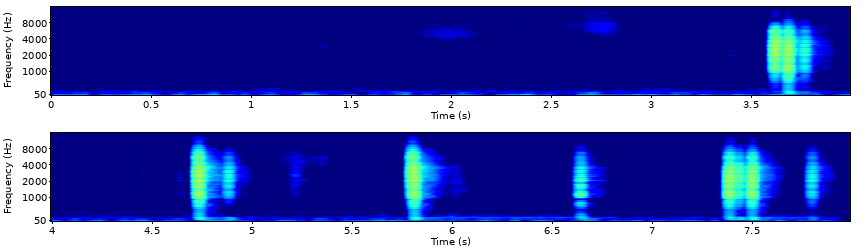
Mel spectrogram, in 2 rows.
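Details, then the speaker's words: 1958 Kriesler 11-81 valve (tube) radio on the bench: sharp, irregular snapping cracks every second or so over a quiet hum; a stray wire across a rectifier valve terminal is shorting and sparking. "hmm that is actually the rectify valve making that noise so i can't actually see like shorting out ah i can see a little um bit of wire that's going across one of the terminals there and it's sparking a little bit"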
